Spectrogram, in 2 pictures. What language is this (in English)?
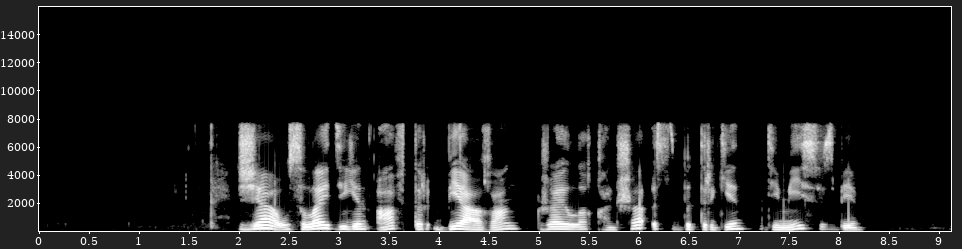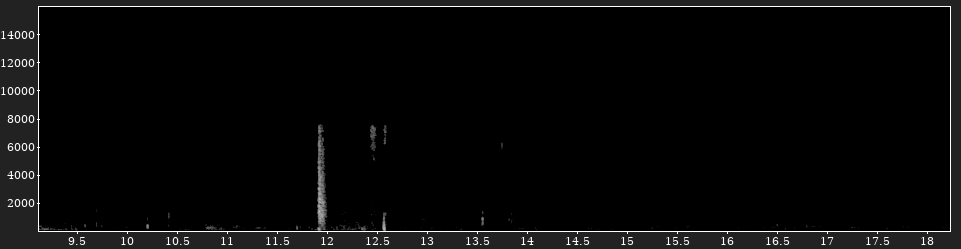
Kazakh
